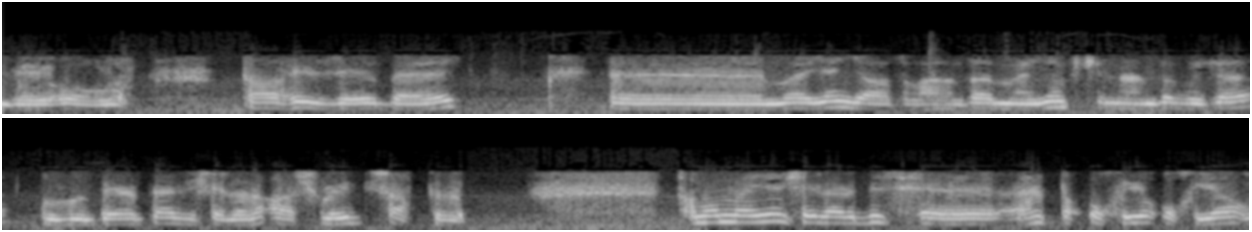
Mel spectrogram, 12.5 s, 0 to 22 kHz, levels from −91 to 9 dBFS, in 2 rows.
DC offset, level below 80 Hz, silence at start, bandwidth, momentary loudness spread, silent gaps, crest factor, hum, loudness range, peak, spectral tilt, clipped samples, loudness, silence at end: under 0.1%; -48 dBFS; 0 s; 4.6 kHz; 8 LU; none; 14 dB; none; 3 LU; -2 dBFS; -8 dB/octave; under 0.1%; -17 LUFS; 0 s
